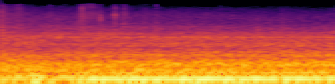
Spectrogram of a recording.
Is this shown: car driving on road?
yes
